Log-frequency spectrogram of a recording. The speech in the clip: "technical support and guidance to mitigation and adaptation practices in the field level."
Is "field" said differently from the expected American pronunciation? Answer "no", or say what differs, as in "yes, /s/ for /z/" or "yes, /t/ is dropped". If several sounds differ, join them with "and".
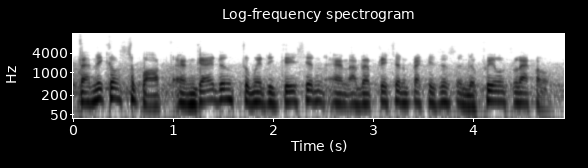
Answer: no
